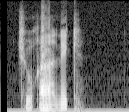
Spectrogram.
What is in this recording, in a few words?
poqomchi; apersogar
